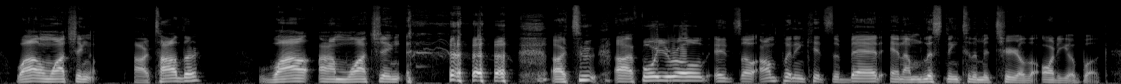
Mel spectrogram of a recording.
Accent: New York City, New York, United States; I came from Brooklyn, New York, And I grew up in the worst neighborhoods. I grew up in Brownsville. I grew up in East New York, right?

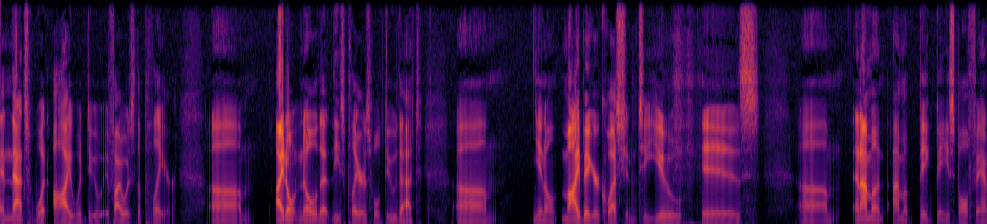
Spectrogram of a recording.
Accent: Youngstown, Ohio, United States; I grew up in Youngstown, Ohio

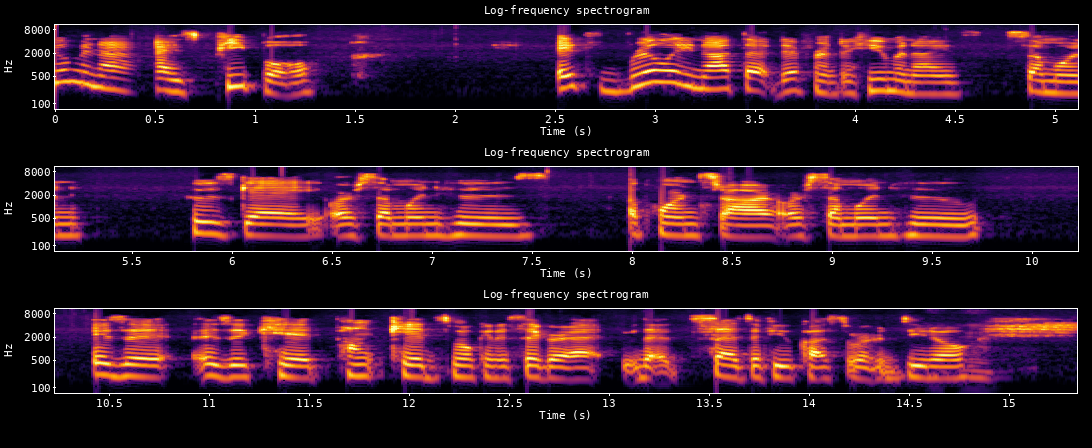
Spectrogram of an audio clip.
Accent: Upper Peninsula of Michigan, United States; moved away as an adult; also born or lived in Los Angeles / Las Vegas; I was raised in Upper Michigan

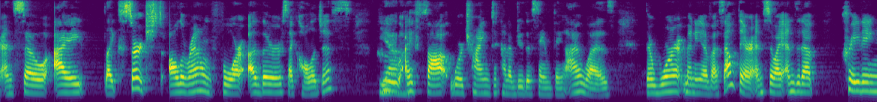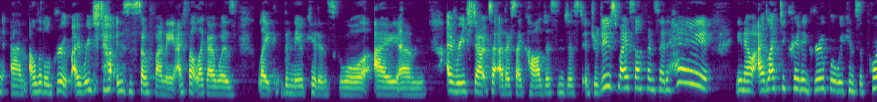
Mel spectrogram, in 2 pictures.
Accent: California, United States; I'm from California

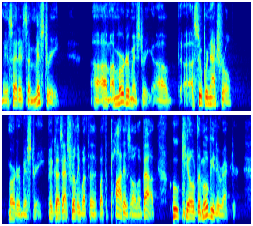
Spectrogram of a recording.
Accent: Silver Spring, Maryland, United States; I was born in Silver Spring, which was near there

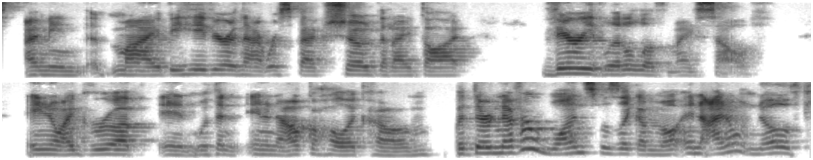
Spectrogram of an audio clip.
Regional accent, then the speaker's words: Bryn Mawr, Pennsylvania, United States; I grew up in fucking Bryn Mawr. I grew up in the Main Line.

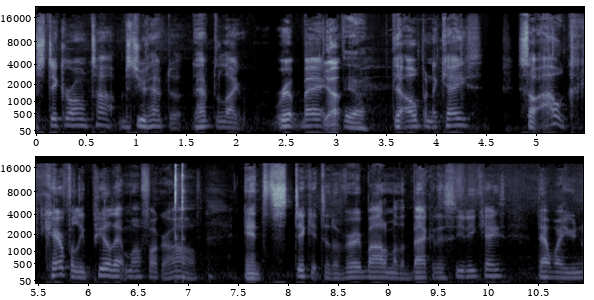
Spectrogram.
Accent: Steele, Missouri, United States; moved away; this little town, baby town I come from, it's like 10 times smaller than this place.

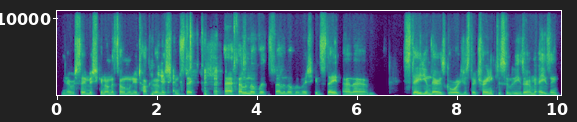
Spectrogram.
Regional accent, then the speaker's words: Ireland; also born or lived in Overland Park, Kansas / Wichita, Kansas; grew up in Wichita, in just a sub uh, sub city just off Wichita, Kansas. Um, yeah, so grew up there uh, until I was five years old. Um, when I was five, then uh, the family moved over to Ireland

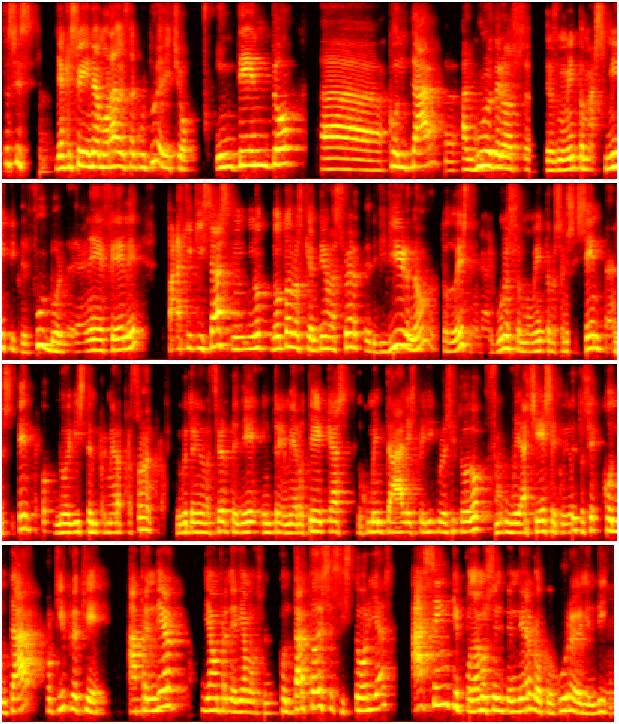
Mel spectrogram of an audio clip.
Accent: Milan, Lombardy, Italy; moved away; en las condiciones en que yo viví mi infancia en, en, Italia, en Milán

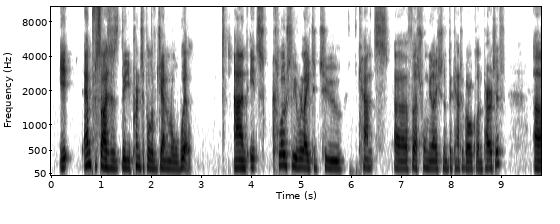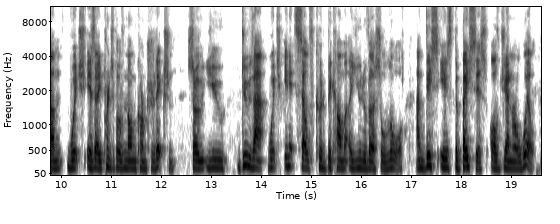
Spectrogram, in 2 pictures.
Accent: United Kingdom; I'm British

